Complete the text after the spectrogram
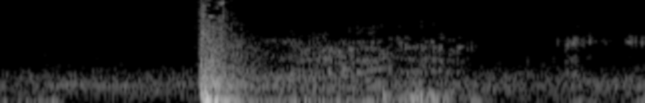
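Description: A pistol fires a single loud shot that echoes briefly.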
